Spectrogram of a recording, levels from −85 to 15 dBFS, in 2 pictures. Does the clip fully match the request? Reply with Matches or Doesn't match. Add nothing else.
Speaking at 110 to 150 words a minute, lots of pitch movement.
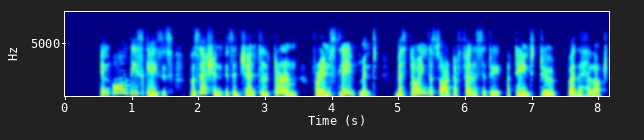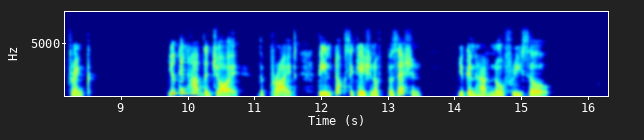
Matches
